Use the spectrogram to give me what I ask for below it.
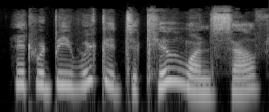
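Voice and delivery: put-on high, anxious girlish pleading; pleading young girl. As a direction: beg her to run away with you. Emmeline's high voice.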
